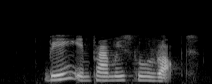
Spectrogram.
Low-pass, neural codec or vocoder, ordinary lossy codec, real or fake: 7.2 kHz; none; AAC, 16 kbps; real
